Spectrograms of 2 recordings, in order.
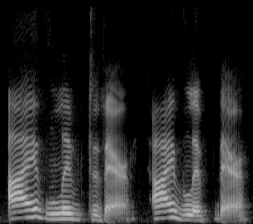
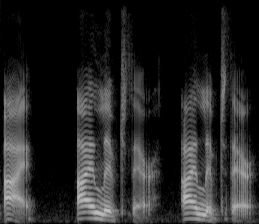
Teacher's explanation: Learners drop this V sound and they say I I lived there · when we say I have lived we reduce the I have to I've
